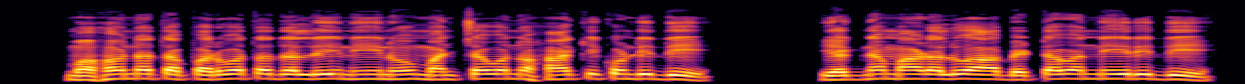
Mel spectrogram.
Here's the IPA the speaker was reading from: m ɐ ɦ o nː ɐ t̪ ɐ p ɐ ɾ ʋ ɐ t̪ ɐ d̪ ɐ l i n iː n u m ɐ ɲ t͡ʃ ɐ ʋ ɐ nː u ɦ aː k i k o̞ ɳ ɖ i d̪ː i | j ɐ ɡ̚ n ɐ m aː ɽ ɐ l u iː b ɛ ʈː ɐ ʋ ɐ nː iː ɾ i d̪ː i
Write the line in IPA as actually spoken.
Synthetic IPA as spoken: m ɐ ɦ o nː ɐ t̪ ɐ p ɐ ɾ ʋ ɐ t̪ ɐ d̪ ɐ lː i n iː n u m ɐ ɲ t͡ʃ ɐ ʋ ɐ nː u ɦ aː k i k o̞ ɳ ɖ i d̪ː i | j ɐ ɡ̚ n ɐ m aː ɽ ɐ l u aː b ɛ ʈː ɐ ʋ ɐ nː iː ɾ i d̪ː i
